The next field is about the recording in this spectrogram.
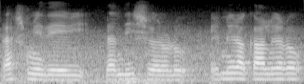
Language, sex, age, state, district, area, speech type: Telugu, female, 30-45, Telangana, Jagtial, rural, spontaneous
